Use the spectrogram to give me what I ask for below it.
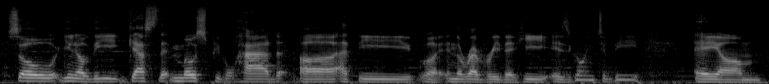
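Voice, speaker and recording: Man, young adult, slightly hoarse, mid-range pitch, casual rambling review, faint music behind. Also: unhurried. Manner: rambling, many fillers and restarts. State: slightly hoarse, losing his voice. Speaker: manga review vlogger. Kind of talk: casual unscripted commentary.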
